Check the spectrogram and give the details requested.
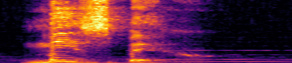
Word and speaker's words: mizbeh: Madhabahu ni neno linalotokana na lugha ya Kiebrania, linatamkwa mizbeh. Mizbeh spelling zake ni M-I-Z-B-E-H.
